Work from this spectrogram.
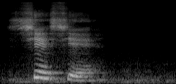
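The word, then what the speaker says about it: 谢谢: Jadi se kayak xie xie. Contohnya xie xie. Itu dibacanya S kan.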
